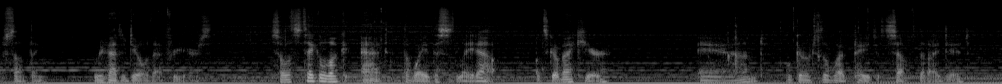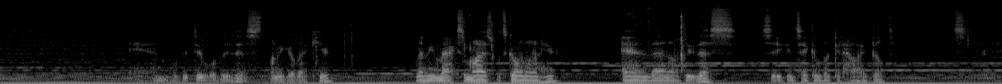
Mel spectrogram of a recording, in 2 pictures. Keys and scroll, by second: 19.0 F12, 19.0 super+Up, 19.0 ctrl+0.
